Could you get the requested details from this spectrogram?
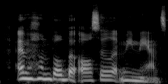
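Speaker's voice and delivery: ordinary talk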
